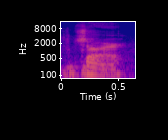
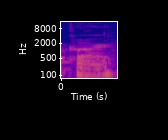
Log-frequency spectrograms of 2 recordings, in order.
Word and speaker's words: char: In Java, when we want to declare a character, we use the keyword char or car, whichever one you want to pronounce it as.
